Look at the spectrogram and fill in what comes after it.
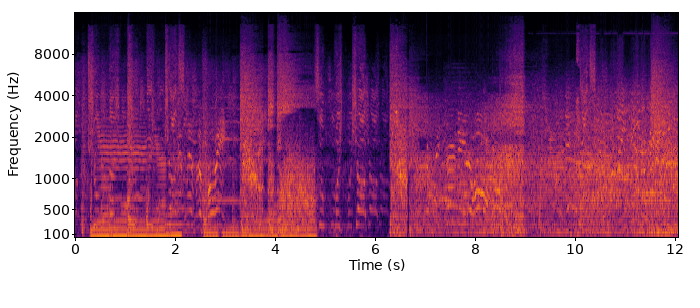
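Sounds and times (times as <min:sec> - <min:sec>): electronic music backing: 0:00.0 - 0:05.1
steady bass line: 0:00.2 - 0:04.9
pitch-bending voice sample: 0:00.3 - 0:04.8.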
